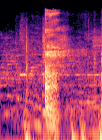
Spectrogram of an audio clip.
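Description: Background music with a steady low bass line, and a short noisy burst about a second in.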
